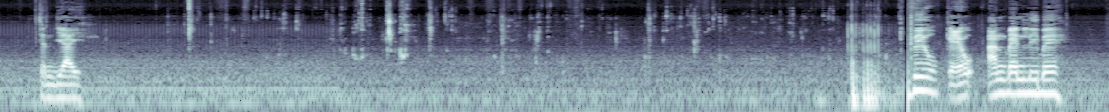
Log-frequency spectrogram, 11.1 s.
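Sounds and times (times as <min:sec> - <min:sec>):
person chewing gummy candy: 0:01.7 - 0:09.0.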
